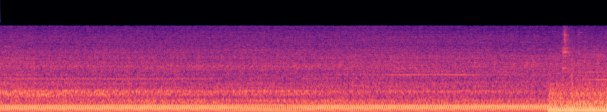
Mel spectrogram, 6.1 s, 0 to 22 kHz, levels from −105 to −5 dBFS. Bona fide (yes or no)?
yes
